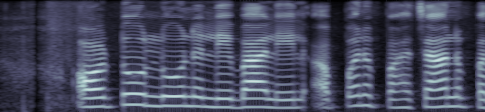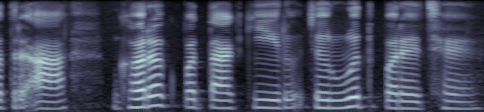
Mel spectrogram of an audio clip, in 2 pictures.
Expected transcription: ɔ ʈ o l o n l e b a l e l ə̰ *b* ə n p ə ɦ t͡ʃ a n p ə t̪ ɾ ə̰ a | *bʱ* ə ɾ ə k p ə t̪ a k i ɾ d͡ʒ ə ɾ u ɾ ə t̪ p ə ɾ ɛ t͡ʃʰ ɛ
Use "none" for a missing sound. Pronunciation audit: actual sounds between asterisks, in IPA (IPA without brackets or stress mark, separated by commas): p, ɡʱ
